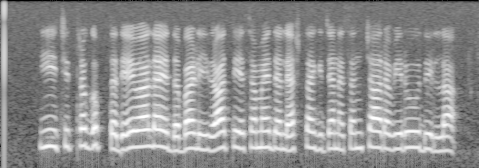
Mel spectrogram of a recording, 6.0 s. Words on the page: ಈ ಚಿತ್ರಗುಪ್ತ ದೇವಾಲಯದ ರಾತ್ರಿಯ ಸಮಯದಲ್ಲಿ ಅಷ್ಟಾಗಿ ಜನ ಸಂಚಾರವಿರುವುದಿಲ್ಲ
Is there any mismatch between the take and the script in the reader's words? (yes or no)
yes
